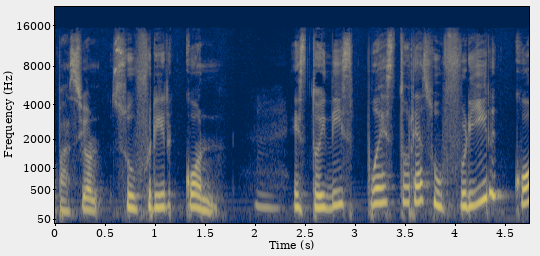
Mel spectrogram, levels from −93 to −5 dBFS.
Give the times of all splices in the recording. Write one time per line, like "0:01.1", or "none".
0:03.5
